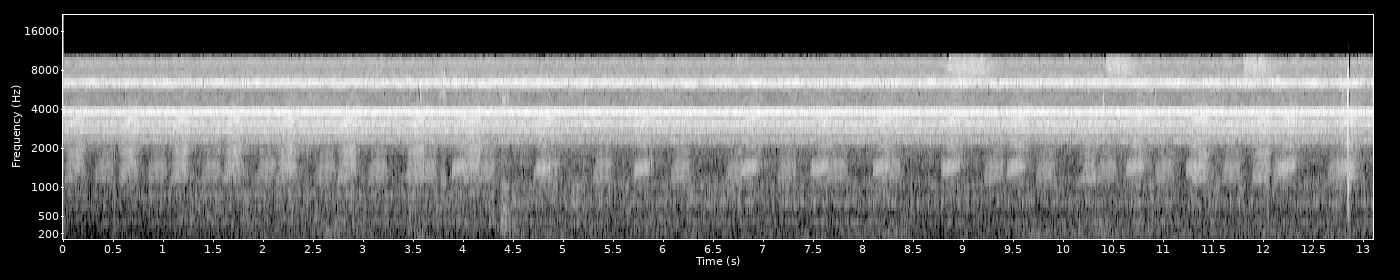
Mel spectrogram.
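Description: A squirrel treefrog gives short, raspy, duck-like notes in a rapid steady series over a droning insect chorus.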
